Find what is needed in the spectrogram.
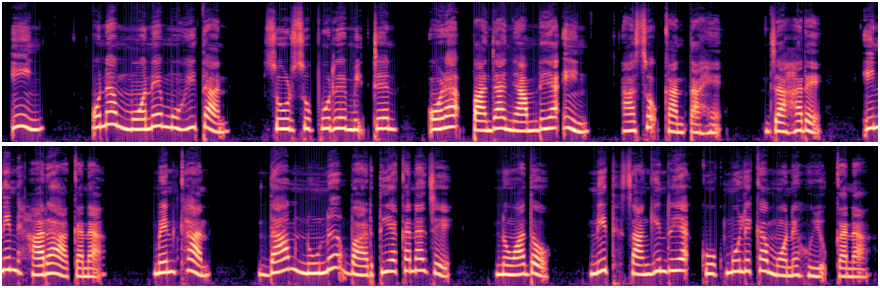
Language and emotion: Santali, sad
